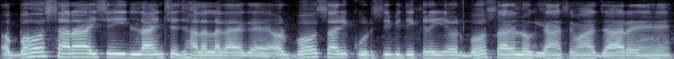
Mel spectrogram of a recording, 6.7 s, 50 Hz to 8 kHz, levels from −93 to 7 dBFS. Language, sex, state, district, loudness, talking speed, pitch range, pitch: Bhojpuri, male, Uttar Pradesh, Deoria, -13 LUFS, 260 wpm, 135-160 Hz, 145 Hz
